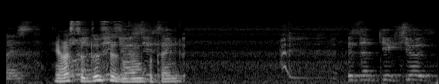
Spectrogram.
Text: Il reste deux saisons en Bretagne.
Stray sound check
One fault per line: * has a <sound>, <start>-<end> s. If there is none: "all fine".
* has a laugh, 2.8-3.4 s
